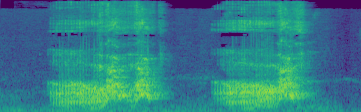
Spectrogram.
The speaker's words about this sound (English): At his feet, a dog growled ominously.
